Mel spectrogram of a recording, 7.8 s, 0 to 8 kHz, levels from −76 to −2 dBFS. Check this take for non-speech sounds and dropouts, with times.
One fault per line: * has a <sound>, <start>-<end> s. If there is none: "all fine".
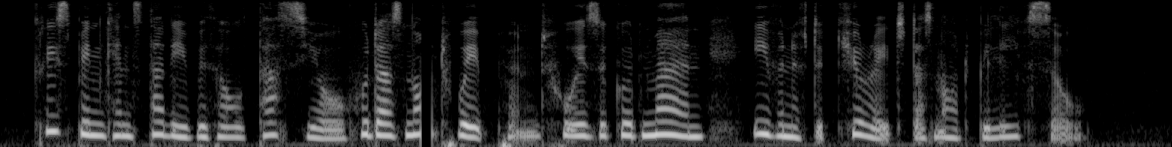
* has a dropout, 2.8-2.9 s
